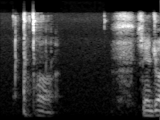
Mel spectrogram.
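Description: Typing on a computer keyboard: a quick run of keystrokes as a command is entered.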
